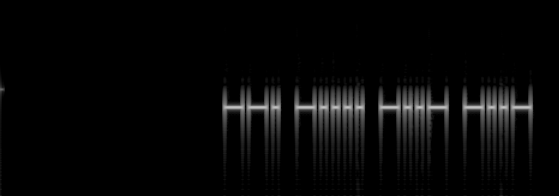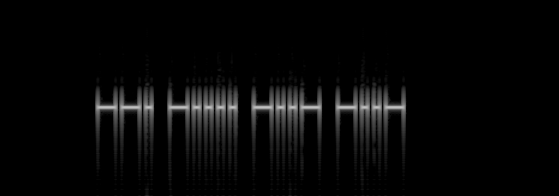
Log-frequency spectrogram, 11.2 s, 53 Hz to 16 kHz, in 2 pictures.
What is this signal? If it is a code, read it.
Morse code, heard as a keyed tone, about 20 wpm, 700 Hz. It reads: G6XX G6XX
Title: DXCC-100 Call Signs - 4 Characters - Repeated 2x - 20wpm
